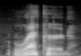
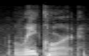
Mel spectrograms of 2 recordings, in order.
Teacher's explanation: when it's a noun, you stress the first syllable, record. But when it's a verb, it's the second syllable, record.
